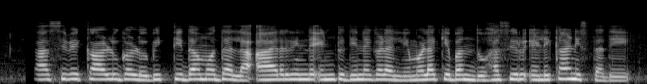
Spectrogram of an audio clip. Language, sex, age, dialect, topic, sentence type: Kannada, female, 31-35, Coastal/Dakshin, agriculture, statement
